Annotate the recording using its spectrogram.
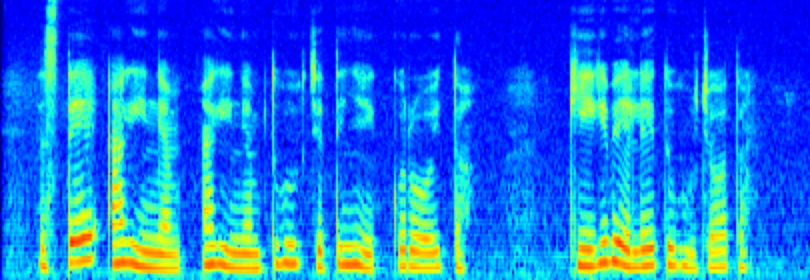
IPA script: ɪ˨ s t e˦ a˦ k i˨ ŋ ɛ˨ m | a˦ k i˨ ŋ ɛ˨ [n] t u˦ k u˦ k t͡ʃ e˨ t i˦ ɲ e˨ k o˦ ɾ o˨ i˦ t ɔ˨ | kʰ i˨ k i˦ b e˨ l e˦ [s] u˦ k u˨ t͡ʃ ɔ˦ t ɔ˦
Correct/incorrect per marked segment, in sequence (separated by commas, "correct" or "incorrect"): incorrect, incorrect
